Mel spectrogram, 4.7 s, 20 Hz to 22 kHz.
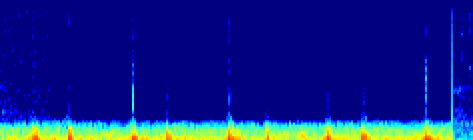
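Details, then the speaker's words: Regular paired lub-dub heart thumps at about 60 beats a minute: normal first heart sound (atrioventricular valve closure) and second heart sound. "Le premier bruit correspond à la fermeture des valves situées entre les oreillettes et les ventricules."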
